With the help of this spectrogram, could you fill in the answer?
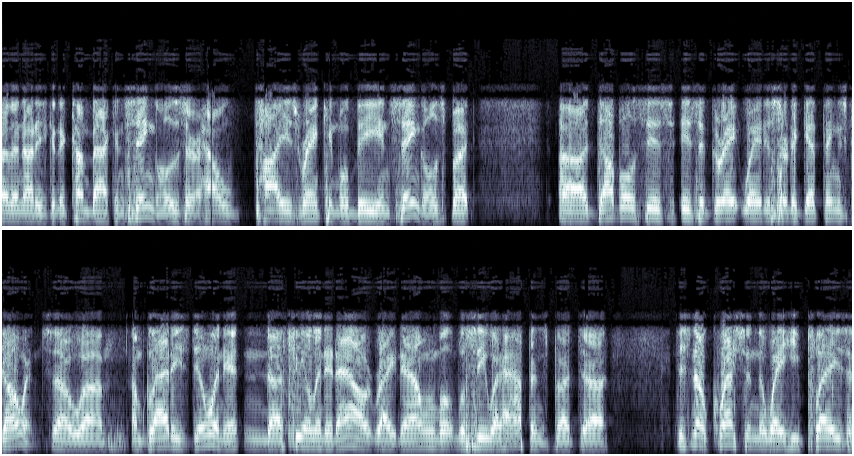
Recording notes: Wimbledon Conference Call.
